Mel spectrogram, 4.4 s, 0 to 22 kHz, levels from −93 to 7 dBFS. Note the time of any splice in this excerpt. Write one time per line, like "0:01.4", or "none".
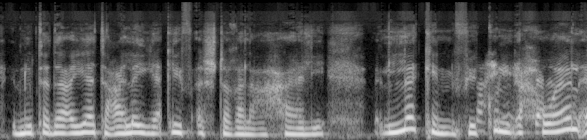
0:01.2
